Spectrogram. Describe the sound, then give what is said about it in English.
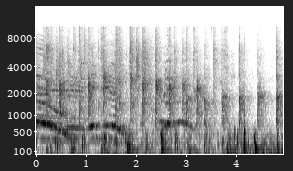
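An open mic comedy audience claps for a comedian, a rhythmic patter of hands mixed with taps. Voices and cheering rise over the clapping, which rises and falls in bursts throughout. “Give yourself together, everybody. Give yourselves together. Clap your hands in a slappy-like motion for Andrea David.”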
